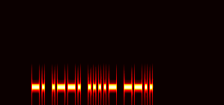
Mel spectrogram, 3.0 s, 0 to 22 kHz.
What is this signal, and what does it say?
Morse code, heard as a keyed tone, about 34 wpm, 700 Hz. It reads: NP4Z
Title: Call Signs Repeated 2x - 35wpm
